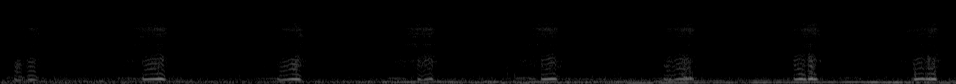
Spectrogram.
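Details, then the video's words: Chihuahua asleep in sunglasses, snoring steadily: a raspy breath about every one and a half seconds, each ending in a small nasal whistle, with a low droning hum underneath. "Snoring Chihuahua"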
